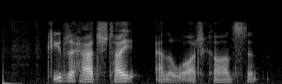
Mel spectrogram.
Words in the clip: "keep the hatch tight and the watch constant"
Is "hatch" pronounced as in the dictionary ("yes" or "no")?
yes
